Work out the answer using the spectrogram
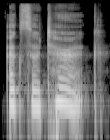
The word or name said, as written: exoteric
